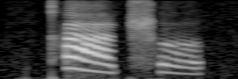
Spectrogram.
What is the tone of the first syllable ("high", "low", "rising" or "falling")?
falling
